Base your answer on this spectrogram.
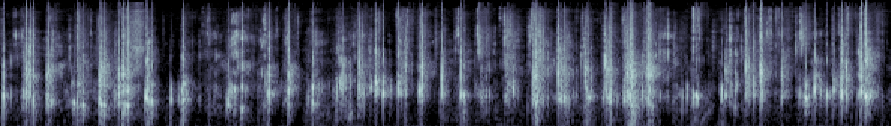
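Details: Male American Bully devouring a large lunch of raw meat and bones: rapid, repeated crunching bites and wet smacking chews in a steady stream for the whole stretch.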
